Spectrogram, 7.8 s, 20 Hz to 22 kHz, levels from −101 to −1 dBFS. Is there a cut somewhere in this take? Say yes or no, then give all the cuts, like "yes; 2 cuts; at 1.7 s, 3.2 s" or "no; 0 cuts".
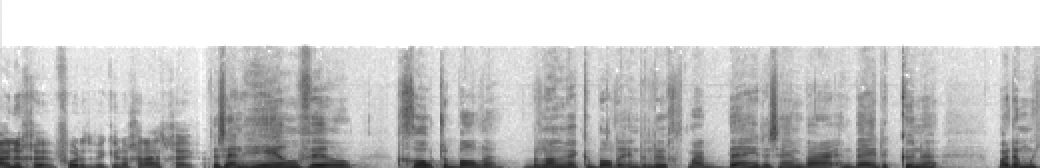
no; 0 cuts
